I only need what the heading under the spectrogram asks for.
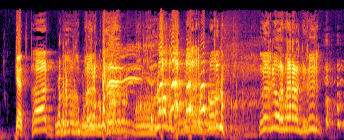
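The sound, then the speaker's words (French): A person gargles water while trying to sing song lyrics, producing bubbling, warbling vocal tones in a series of loud bursts with short pauses between them. “avec un gargarisme du coup”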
